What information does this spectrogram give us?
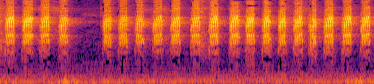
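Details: Female plain prinia giving a long klik call used to lure males, from Ulujami, Central Java: a rapid train of sharp clicking notes, about three per second, with a brief pause after the first few, steady to the end.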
